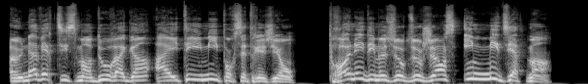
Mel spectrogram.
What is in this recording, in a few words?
Pathfinder French Standard Canadian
